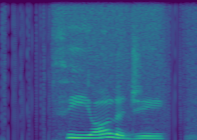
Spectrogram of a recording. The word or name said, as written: theology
